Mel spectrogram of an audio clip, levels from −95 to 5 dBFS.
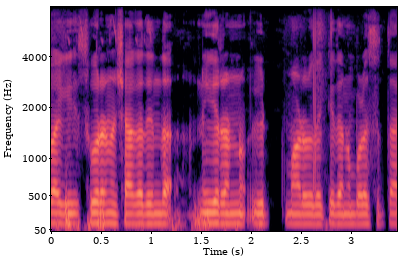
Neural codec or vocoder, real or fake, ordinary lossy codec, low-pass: none; real; none; none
